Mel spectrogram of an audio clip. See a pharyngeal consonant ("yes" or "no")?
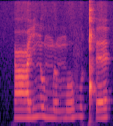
yes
